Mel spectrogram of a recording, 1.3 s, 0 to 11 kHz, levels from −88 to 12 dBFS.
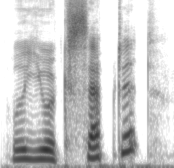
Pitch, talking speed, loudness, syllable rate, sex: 210 Hz, 185 wpm, -17 LUFS, 4.2 syllables/s, female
